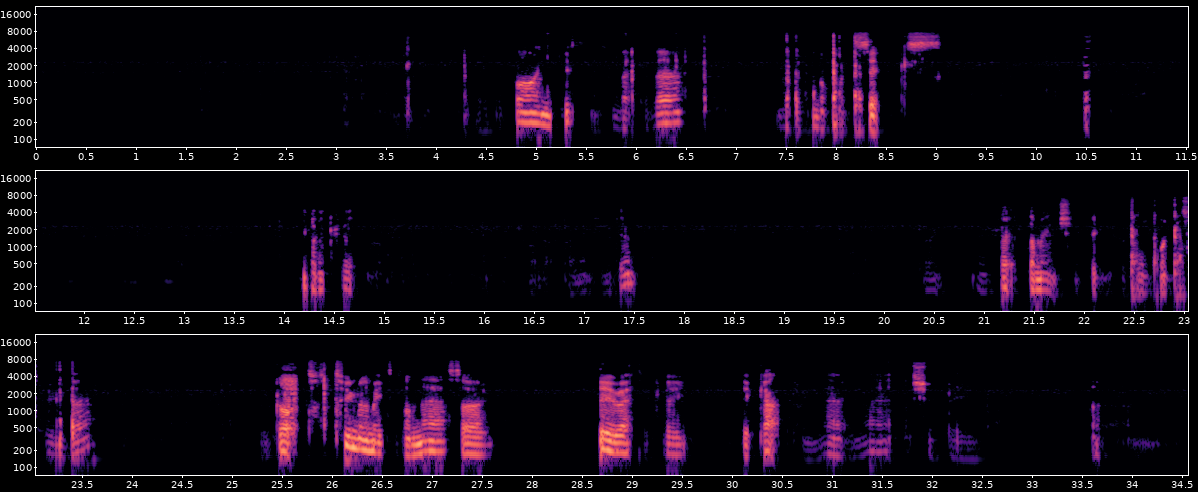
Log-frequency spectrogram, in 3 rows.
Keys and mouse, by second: 1.6 click, 2.9 click, 3.6 Escape, 4.3 d, 5.1 click, 7.5 KP_0, 7.7 KP_Decimal, 8.2 Return, 8.2 KP_Enter, 10.1 click, 13.9 click, 15.2 Escape, 15.2 `, 16.0 d, 16.7 click, 19.7 click, 22.5 KP_1, 22.7 KP_Decimal, 23.3 Return, 23.3 KP_Enter, 24.9 click, 25.8 Escape, 29.0 d, 29.8 click.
